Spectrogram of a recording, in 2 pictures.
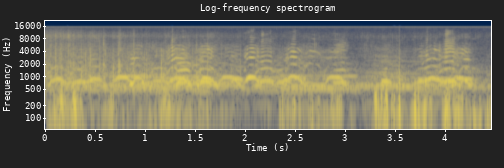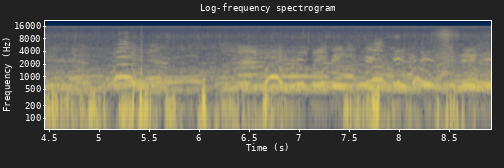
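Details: Flock of tundra swans gathered at Shiotsuhama on Lake Biwa in early March, shortly before migrating north, giving a dense chorus of mellow, bugling honks, many overlapping and repeated without pause; faint background noise throughout.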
